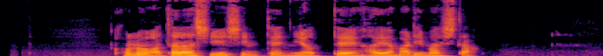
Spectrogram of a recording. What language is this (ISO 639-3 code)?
jpn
